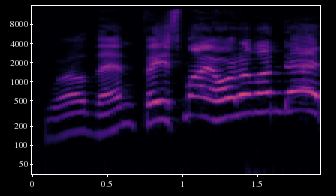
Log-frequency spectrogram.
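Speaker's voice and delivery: evil villain voice, very high, very loud, shrill, booming. Playing an evil castle owner who summons undead: acted evil castle lord. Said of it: "And you're like".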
